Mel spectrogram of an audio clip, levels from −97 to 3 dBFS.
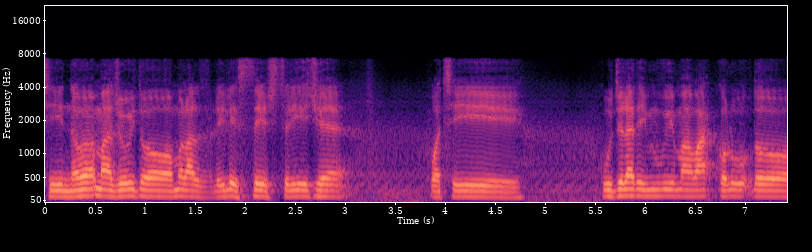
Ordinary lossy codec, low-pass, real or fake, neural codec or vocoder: none; 7.2 kHz; fake; codec, 16 kHz in and 24 kHz out, 0.4 kbps, LongCat-Audio-Codec, fine tuned four codebook decoder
